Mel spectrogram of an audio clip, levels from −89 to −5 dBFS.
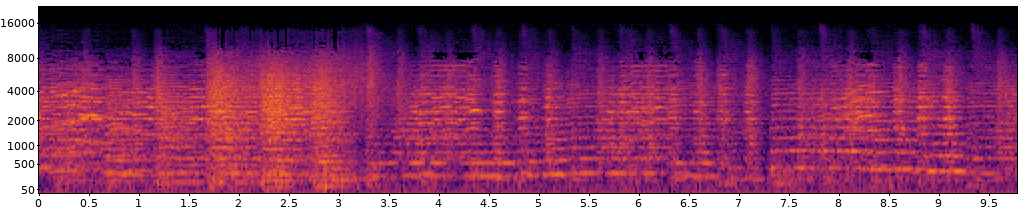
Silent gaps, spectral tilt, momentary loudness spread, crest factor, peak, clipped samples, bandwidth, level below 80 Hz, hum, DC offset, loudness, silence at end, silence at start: none; -1 dB/octave; 11 LU; 20 dB; -10 dBFS; under 0.1%; 16 kHz; -58 dBFS; none; 0.1%; -27 LUFS; 0 s; 0 s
